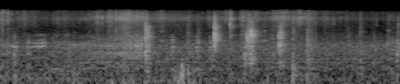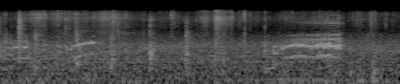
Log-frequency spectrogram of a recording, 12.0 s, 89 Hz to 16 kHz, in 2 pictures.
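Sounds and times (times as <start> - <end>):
chickens clucking: 0.0 - 11.7.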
